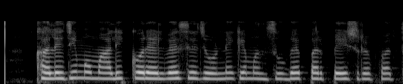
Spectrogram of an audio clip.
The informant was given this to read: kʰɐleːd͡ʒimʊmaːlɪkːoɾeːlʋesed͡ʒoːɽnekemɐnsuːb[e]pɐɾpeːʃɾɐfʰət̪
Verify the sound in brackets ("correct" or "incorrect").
correct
